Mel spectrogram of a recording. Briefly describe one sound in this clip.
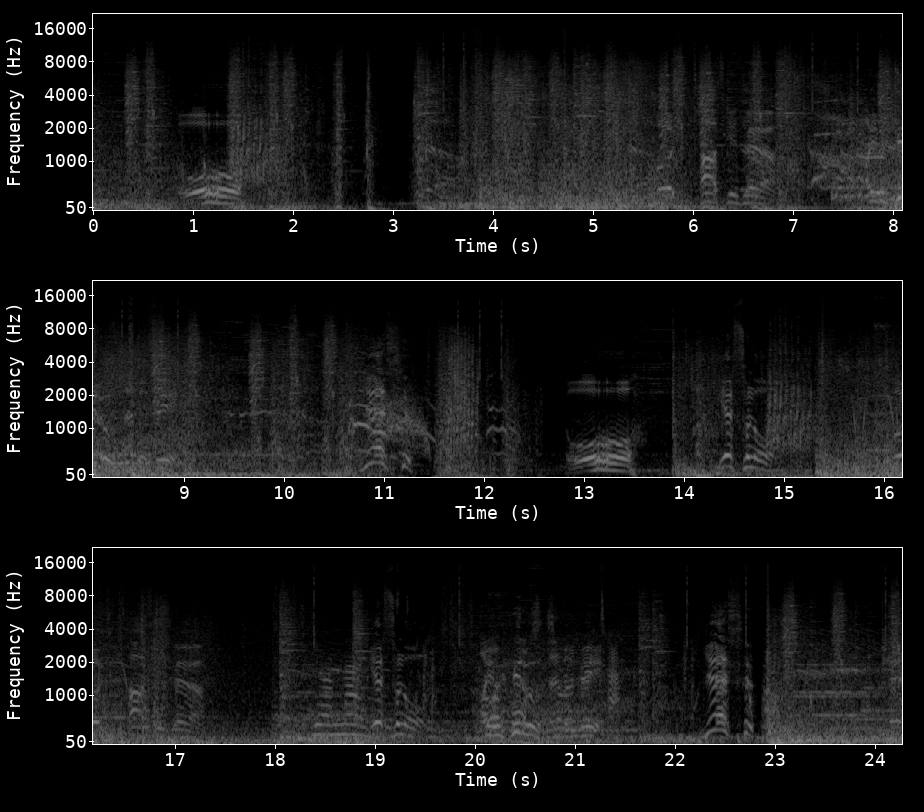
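Weapons clash and strike in a battle.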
